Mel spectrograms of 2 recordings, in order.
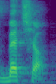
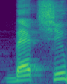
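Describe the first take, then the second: First: The words blend into one reduced form. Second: Both words are said fully and separately.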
